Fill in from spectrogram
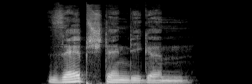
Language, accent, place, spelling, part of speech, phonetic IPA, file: German, Germany, Berlin, selbständigem, adjective, [ˈzɛlpʃtɛndɪɡəm], De-selbständigem.ogg
- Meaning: strong dative masculine/neuter singular of selbständig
